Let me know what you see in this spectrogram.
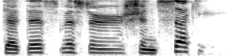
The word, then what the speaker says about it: Shinseki: The VA Secretary Eric Shinseki, I can never pronounce his stupid name, Shinseki. Shinseki, that's what it is. Shinseki.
